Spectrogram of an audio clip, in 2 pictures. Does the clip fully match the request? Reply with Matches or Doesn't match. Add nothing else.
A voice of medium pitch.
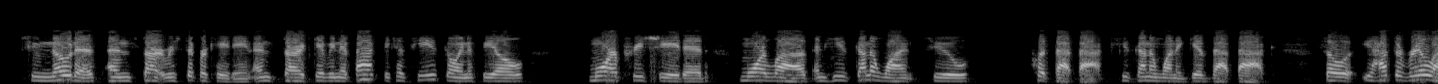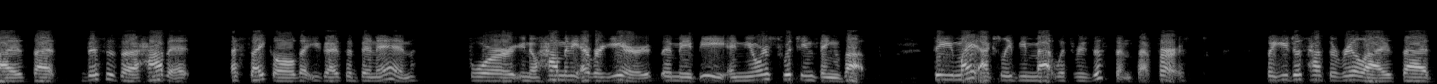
Matches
